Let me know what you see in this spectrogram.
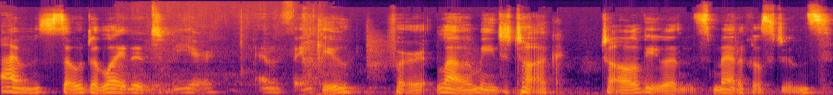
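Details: Woman with multiple sclerosis progressed to quadriplegia and a failing diaphragm, struggling to keep her voice, with an earlier large brain lesion that caused voice and word-finding loss; dysarthria in multiple sclerosis.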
